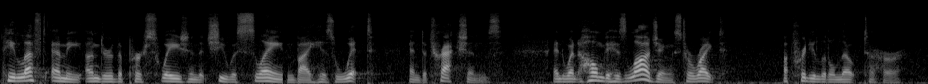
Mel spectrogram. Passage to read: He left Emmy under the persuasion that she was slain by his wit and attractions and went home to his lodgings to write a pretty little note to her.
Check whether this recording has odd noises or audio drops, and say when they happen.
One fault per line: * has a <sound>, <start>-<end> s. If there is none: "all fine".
* has a dropout, 2.8-2.9 s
